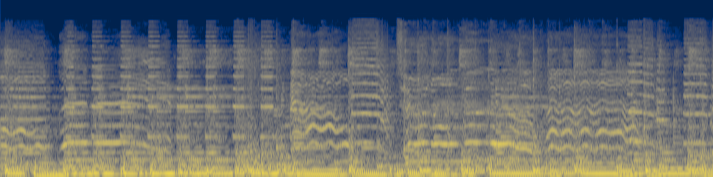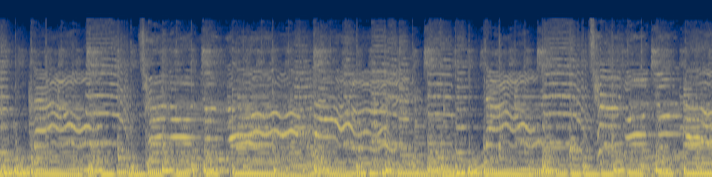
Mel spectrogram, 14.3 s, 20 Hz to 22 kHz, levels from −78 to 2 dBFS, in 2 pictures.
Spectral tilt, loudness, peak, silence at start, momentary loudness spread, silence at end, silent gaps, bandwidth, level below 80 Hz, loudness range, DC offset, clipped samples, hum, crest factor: -6 dB/octave; -12 LUFS; 0 dBFS; 0 s; 2 LU; 0 s; none; 13.5 kHz; -26 dBFS; 1 LU; under 0.1%; under 0.1%; none; 12 dB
